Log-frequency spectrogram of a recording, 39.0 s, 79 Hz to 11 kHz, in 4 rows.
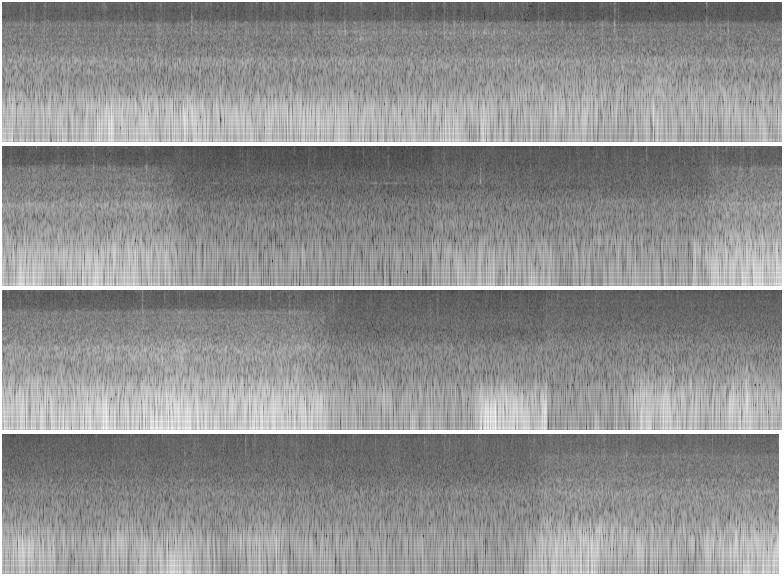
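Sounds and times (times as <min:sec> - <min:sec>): steady rain: 0:00.0 - 0:38.9
rolling thunder: 0:18.4 - 0:23.8, 0:25.4 - 0:26.4, 0:27.2 - 0:32.9, 0:35.8 - 0:38.9.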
